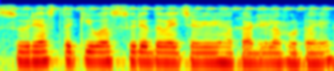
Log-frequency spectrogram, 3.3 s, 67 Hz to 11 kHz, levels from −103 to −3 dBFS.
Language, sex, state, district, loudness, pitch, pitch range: Marathi, male, Maharashtra, Aurangabad, -15 LUFS, 130 Hz, 125-135 Hz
